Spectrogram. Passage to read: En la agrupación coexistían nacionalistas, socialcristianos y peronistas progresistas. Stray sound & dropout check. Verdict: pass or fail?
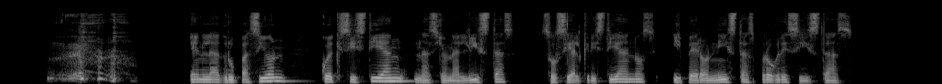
fail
